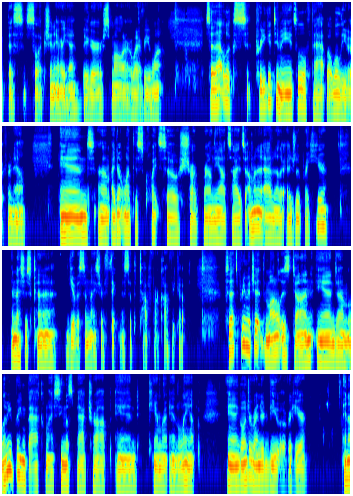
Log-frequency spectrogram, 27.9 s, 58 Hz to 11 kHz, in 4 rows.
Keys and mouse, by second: 0.7-2.7 drag, 1.3 g, 2.9 Tab, 3.7 z, 7.5 Tab, 11.8 a, 12.2 ctrl+r, 14.1 Tab, 14.5 middle click, 14.9 middle click, 25.7 shift+z.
